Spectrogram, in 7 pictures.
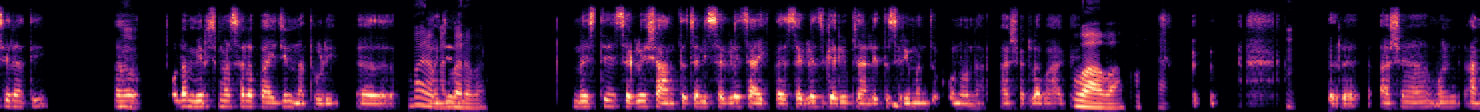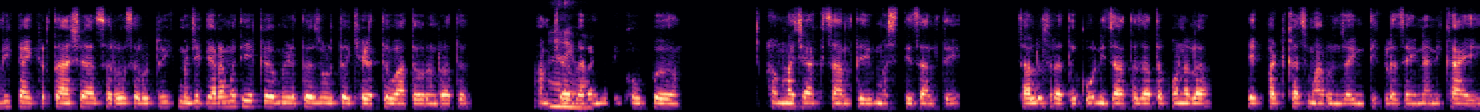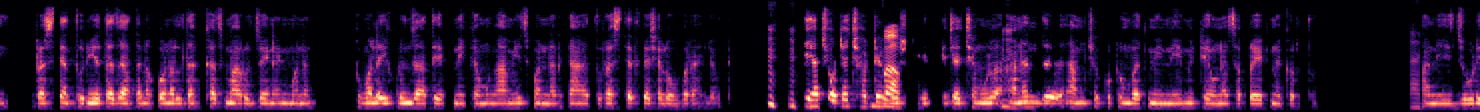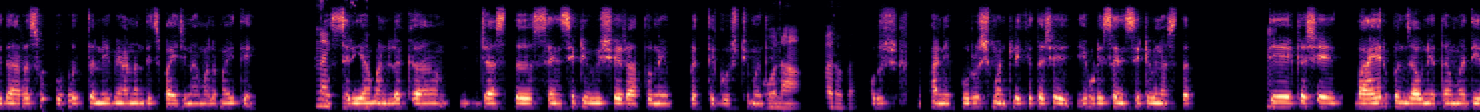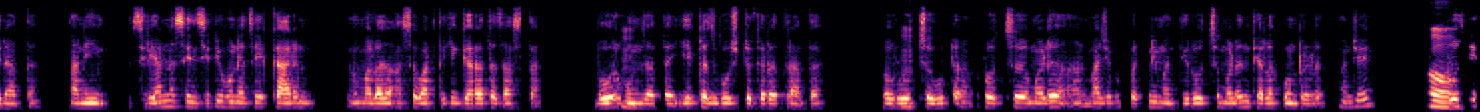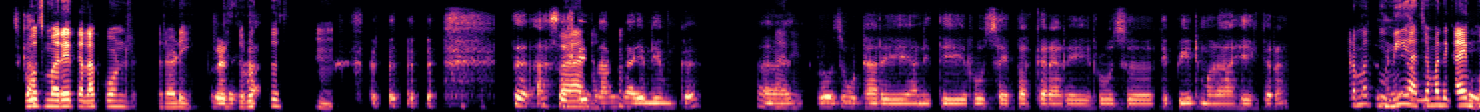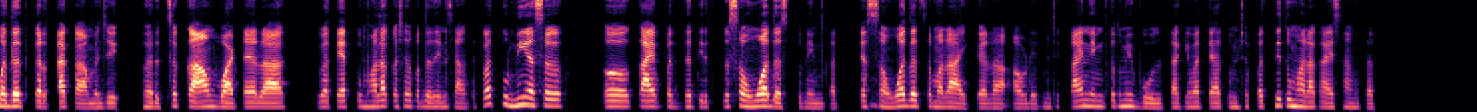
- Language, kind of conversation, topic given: Marathi, podcast, घरच्या कामांमध्ये जोडीदाराशी तुम्ही समन्वय कसा साधता?
- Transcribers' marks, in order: chuckle; chuckle; in English: "ट्रिक"; in Hindi: "मजाक"; chuckle; in English: "सेन्सिटिव्ह"; in English: "सेन्सिटिव्ह"; in English: "सेन्सिटिव्ह"; tapping; laugh; chuckle; unintelligible speech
